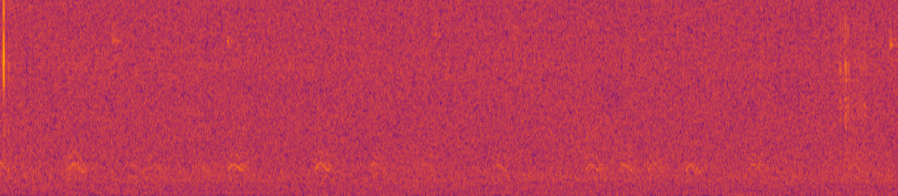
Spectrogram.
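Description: Quiet outdoor background hiss with a few faint, brief bird chirps scattered through it, and a single small tick right at the start.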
